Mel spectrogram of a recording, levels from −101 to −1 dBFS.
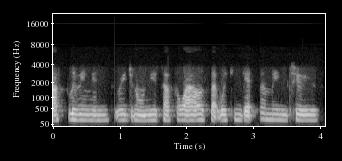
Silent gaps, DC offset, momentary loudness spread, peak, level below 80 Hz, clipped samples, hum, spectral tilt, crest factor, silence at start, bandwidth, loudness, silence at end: none; under 0.1%; 7 LU; -6 dBFS; -84 dBFS; under 0.1%; none; -9 dB/octave; 20 dB; 0 s; 4.1 kHz; -26 LUFS; 0.1 s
